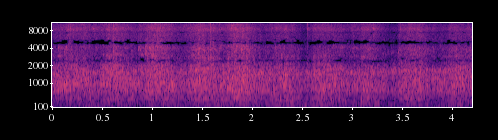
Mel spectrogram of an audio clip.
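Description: Bicycle tyre spinning on the rollers of a homemade indoor trainer as the rider pedals: a steady whirring drone with a low hum that comes and goes.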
